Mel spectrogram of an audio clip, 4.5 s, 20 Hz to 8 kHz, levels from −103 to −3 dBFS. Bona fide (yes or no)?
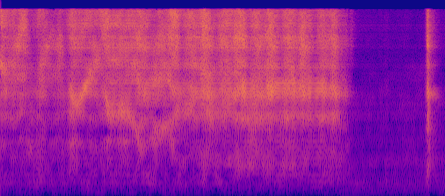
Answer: no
